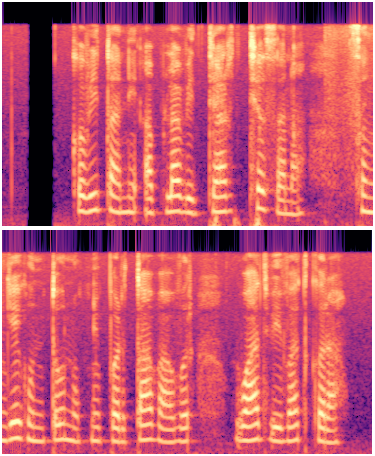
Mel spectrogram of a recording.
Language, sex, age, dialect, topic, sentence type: Marathi, female, 18-24, Northern Konkan, banking, statement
